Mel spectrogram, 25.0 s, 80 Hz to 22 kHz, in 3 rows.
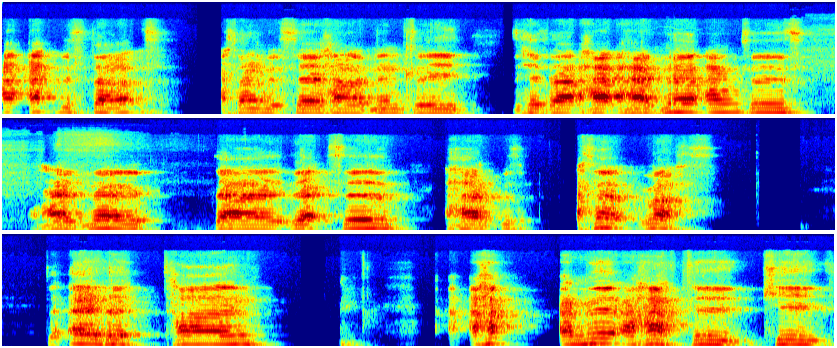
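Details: Adult man with dystonia causing dysarthria (oromandibular dystonia); speech became slurred suddenly overnight in May 2008 without known cause, about 12 years before this 2020 recording; speech is severely impaired and his hands are also affected.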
